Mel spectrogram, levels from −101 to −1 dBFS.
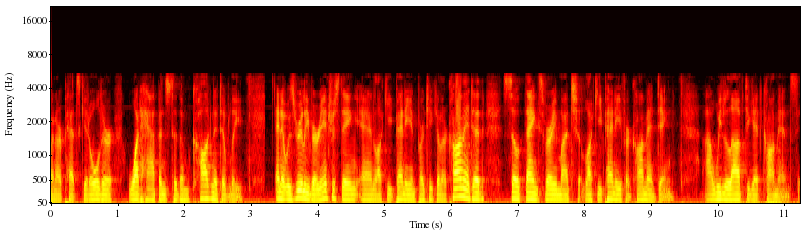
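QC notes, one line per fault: No faults found. Nothing in the audio calls for a note.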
